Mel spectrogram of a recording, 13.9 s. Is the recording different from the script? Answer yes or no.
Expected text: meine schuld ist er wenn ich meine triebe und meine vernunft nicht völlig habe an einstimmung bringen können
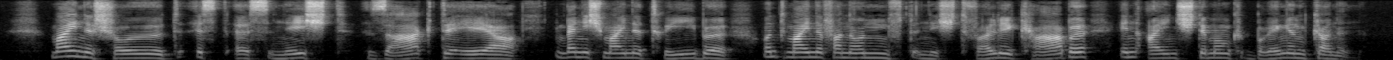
yes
